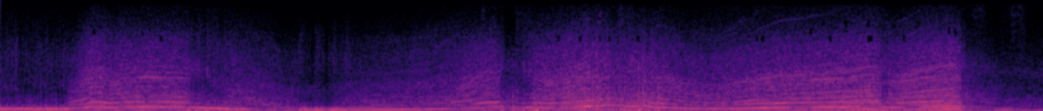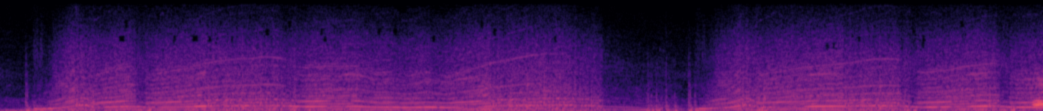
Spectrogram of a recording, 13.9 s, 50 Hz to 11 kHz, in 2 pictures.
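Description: A 4-rotor Toyota A90 Supra in a driving video game screams through repeated high revs and gear changes, its loud buzzing rotary wail rising and falling continuously with brief dips between shifts, along with occasional tire squeal.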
